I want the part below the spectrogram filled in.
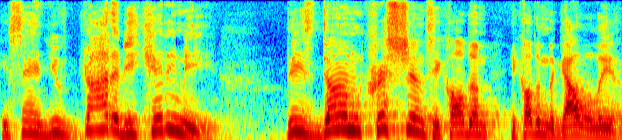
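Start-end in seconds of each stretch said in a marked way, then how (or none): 0.5-4.3 put-on screaming voice, higher pitch. Retelling what Julian the Apostate said to the Senate: imitating him screaming. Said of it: "I can imagine he's screaming at the Senate".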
